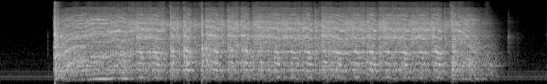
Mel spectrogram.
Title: 1g dsm no start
